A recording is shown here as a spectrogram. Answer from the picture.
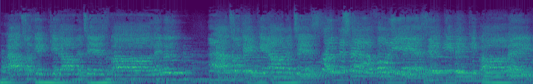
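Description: Choral music: a choir singing sustained phrases, with a short break about four seconds in.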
